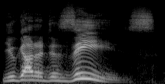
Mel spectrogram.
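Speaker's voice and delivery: put-on loud "Boy" then slow, weighty verdict; stern doctor. Head doctor telling a young addict the truth, stern and slow. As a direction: lay down the diagnosis like a stern elder. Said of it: "He said".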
